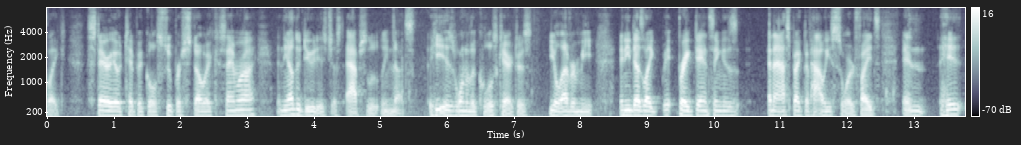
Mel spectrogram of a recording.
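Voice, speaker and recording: A young American man co-hosts a podcast in loose, slangy chat. He sounds enthusiastic, with a noticeable creak in his mid-pitched voice. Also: fairly bright tone. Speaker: podcast co-host. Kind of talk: casual chat.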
